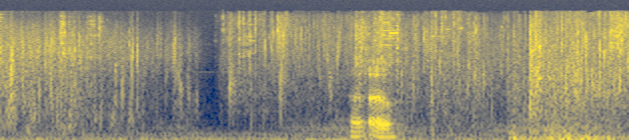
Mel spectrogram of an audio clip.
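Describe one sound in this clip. A body lands on stone with a heavy thud.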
